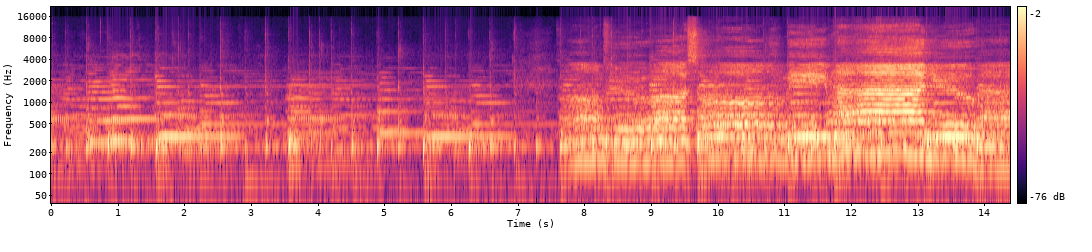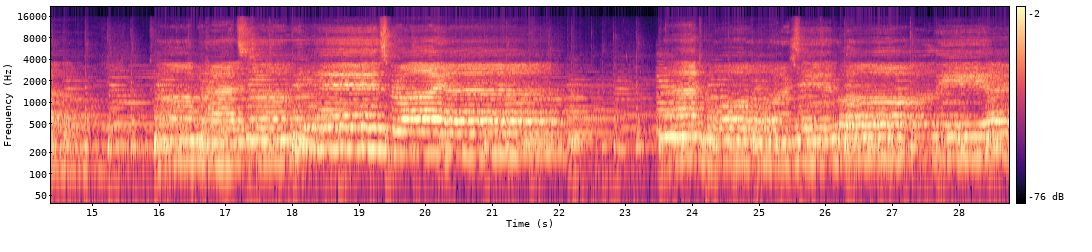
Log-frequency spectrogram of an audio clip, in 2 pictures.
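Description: Processional hymn with piano and instrumental accompaniment, sung by a group of voices. A short instrumental introduction plays for about the first seven seconds, then the singing comes in and carries on with the instruments.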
